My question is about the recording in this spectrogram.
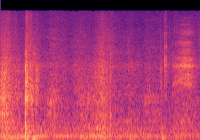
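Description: Hands kneading bread dough in a plastic mixing bowl: two soft knocks in the first quarter second as a fist pushes down into the dough, then quieter handling sounds.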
